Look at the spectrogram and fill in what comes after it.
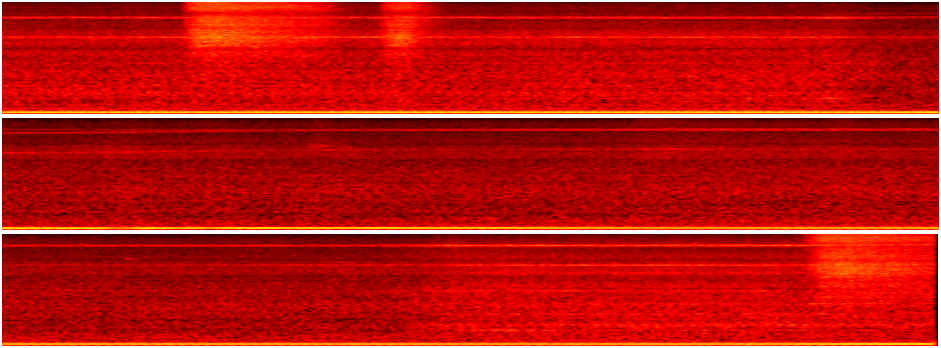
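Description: Long Island Rail Road diesel-hauled bilevel passenger train at a station platform, with a loud, steady low rumble. Short hissing bursts come about two and four seconds in, and again near the end.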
